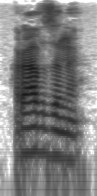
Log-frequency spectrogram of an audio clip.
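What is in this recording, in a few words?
"равзыны", Komi, male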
